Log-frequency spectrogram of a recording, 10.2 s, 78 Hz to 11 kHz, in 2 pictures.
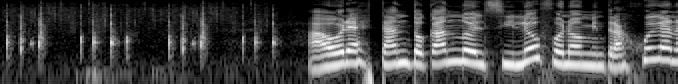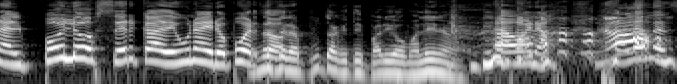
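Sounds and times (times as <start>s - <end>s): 
ridden horse hooves clip-clopping at a trot in the rain: 0.0s - 2.2s
speech: 2.3s - 10.1s
laughter: 8.4s - 10.1s.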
